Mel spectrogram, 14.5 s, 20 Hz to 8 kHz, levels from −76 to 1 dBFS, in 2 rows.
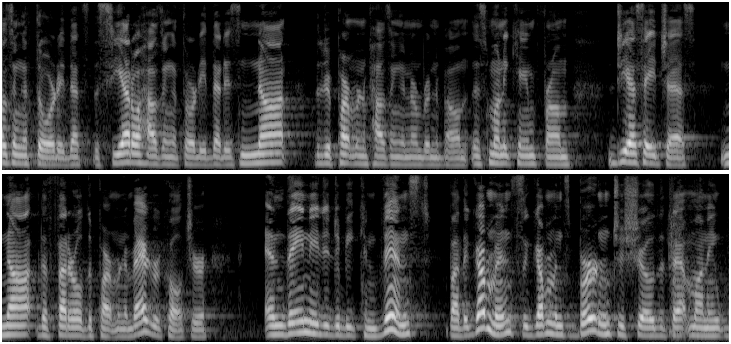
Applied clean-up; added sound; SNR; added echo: none; none; none; none.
